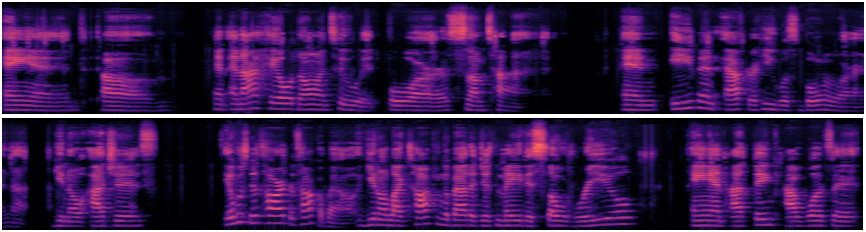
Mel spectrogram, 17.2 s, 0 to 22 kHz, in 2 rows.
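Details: Man with spinocerebellar ataxia type 15 (SCA15), a rare progressive neurodegenerative disorder; speech worsening since his early 40s, with imbalance; ataxic dysarthria.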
